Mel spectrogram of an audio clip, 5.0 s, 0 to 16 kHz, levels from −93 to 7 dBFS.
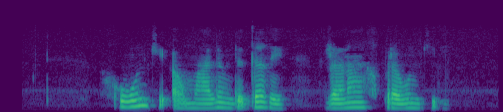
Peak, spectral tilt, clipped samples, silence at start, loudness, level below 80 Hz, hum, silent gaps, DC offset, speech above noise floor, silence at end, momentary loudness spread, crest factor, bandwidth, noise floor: -12 dBFS; -9.5 dB/octave; under 0.1%; 1.15 s; -30 LUFS; -86 dBFS; none; none; under 0.1%; 40 dB; 0.65 s; 9 LU; 20 dB; 6.6 kHz; -69 dBFS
